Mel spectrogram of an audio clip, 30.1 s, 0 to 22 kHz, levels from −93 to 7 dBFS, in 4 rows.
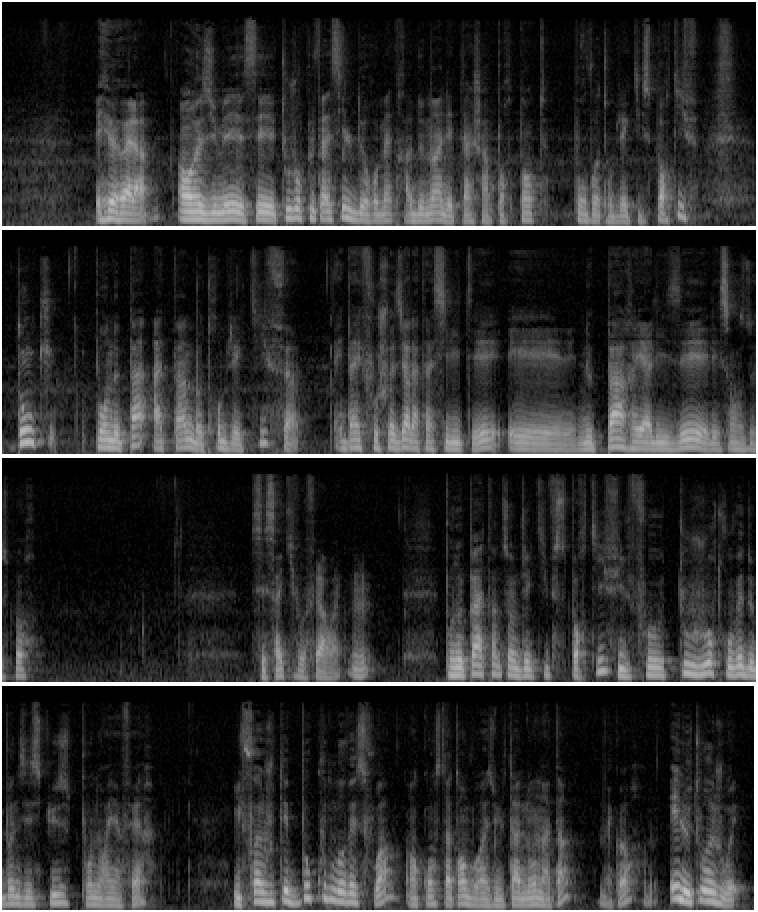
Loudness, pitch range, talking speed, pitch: -32 LUFS, 110-140 Hz, 165 wpm, 125 Hz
